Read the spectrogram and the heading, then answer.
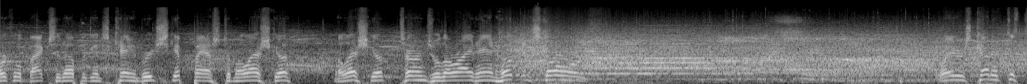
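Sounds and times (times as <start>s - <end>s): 
speech: 0.0s - 6.2s, 9.4s - 10.2s
basketball crowd cheering: 0.0s - 10.2s.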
